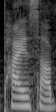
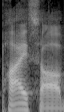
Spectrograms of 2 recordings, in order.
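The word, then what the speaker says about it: Piasa: here called Pasa Illinois I think they just pronounce it P saww but hey whatever you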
